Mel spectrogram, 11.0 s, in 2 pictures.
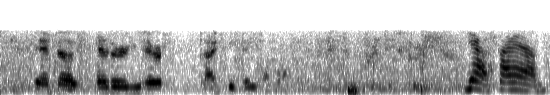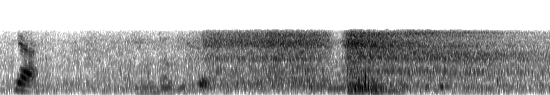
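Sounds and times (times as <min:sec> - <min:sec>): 
speech: 0:00.4 - 0:03.6, 0:04.6 - 0:06.0, 0:06.9 - 0:08.1
person breathing out: 0:07.5 - 0:10.9.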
